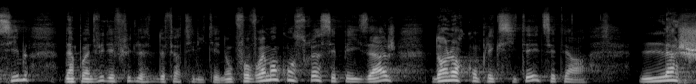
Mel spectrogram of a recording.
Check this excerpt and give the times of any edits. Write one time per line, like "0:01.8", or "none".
none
